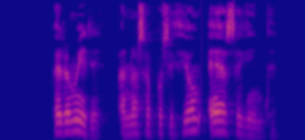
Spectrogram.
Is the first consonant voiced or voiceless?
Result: voiceless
